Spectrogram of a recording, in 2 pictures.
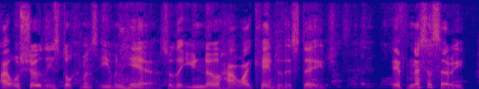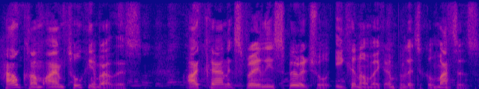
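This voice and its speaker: A man with a medium pitch speaks with very wide pitch swings. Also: moderate pace. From Iran. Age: 50s. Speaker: businessman. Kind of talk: TV interview.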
